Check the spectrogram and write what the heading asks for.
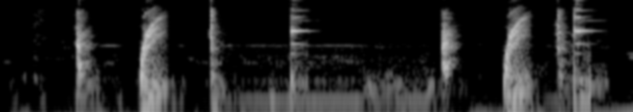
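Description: Cartoon sound effects from an animated phonics lesson as pictures pop onto the screen: a handful of short pops and clicks, two quick rising whooshes, and two bright dings, each brief and separate.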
